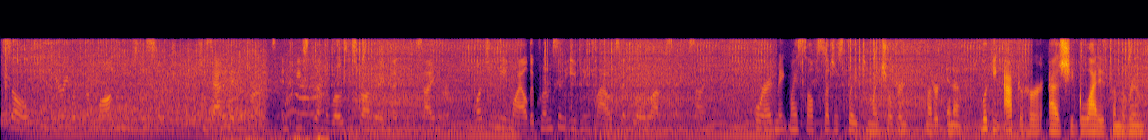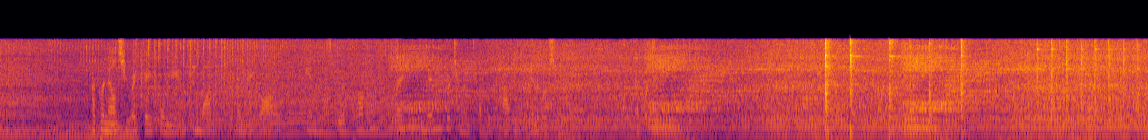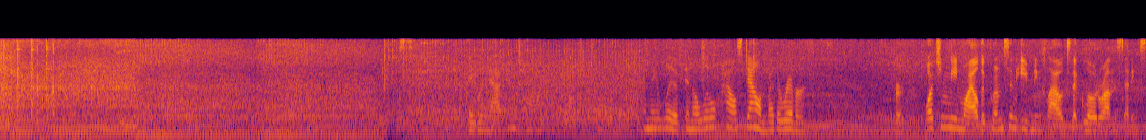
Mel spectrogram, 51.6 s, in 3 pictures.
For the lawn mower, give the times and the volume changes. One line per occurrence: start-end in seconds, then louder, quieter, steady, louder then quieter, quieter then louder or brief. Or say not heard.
0.0-51.5 louder then quieter.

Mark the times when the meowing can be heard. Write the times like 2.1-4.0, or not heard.
3.1-5.0.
